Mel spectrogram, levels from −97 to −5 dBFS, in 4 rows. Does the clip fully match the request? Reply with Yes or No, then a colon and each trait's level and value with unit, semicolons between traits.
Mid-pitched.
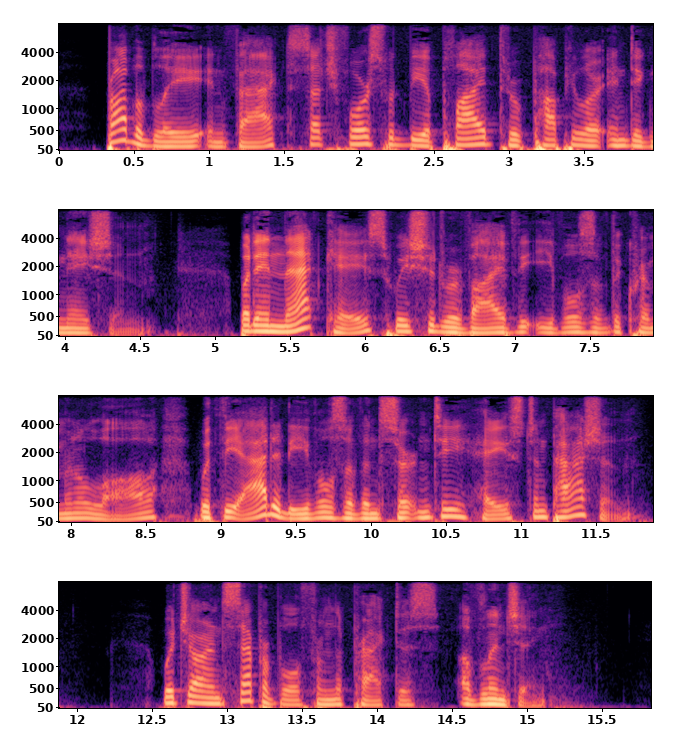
No: low, 120 Hz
